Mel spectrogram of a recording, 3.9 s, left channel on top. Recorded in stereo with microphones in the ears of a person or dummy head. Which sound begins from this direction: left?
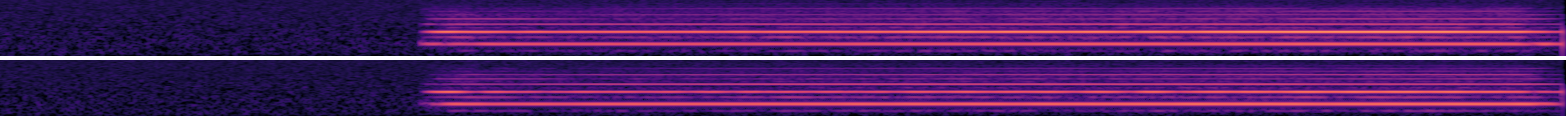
A flute, at 1.1 s.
